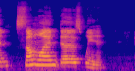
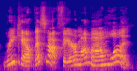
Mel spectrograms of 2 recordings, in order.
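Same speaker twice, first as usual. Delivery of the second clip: indignant protest; 5 semitones higher, 5 dB louder than usual. Acted. Child upset about the recount, indignant outburst. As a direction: protest that it isn't fair.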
